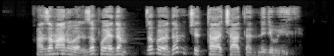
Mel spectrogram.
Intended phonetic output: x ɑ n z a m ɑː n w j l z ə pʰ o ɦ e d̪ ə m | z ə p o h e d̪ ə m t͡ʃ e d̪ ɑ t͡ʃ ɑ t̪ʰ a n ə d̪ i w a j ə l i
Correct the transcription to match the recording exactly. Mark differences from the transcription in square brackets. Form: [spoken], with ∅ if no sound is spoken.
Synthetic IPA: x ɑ n z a m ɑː n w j l z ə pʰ o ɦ e d̪ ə m | z ə p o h e d̪ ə m t͡ʃ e [t̪] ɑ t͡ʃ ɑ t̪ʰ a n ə d̪ i w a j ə l i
